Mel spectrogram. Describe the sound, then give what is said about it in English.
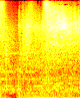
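Loud blaster cannon fire from the Varenian ship tears into a gunship, a dense roar of booming blasts and crashing impacts that swells after a brief dip and stays heavy throughout, with deep rumbling underneath. “Blaster cannon fire rips through the gunship.”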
